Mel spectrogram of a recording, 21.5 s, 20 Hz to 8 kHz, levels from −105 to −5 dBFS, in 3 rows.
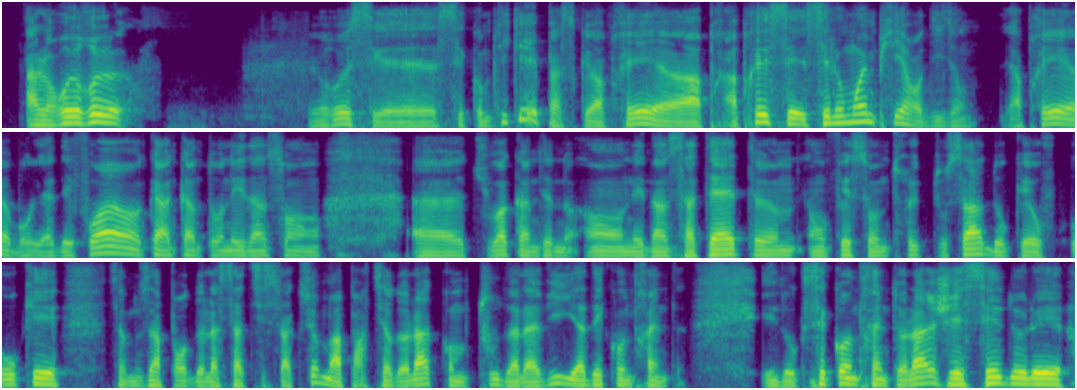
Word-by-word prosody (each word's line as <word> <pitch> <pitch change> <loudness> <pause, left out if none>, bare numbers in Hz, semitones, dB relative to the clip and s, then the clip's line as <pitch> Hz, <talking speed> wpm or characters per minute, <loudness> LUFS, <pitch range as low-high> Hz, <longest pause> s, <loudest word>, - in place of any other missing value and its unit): Alors 115 +5 +1
heureux 155 +1 +6 1.2
heureux, 115 +8 -2
c'est 85 -3 -5
c'est - - -11
compliqué, - - -4
parce - - -8
qu'après, 135 +1 0
heu, 100 - +2
apr 90 -1 0
après, 175 -1 +3
c'est 135 -4 +3
c'est 150 +5 +1
le 160 - +2
moins 185 +3 +3
pire 145 - -3
disons 95 -2 -13 0.2
et - - -20
après 130 -4 0
bon, 95 +2 -10
il 90 - -9
y - - -7
a 90 - -7
des 95 +1 -6
fois 145 0 +3
quand 110 -3 0
quand 110 -3 -6
on 105 0 -6
est 105 -1 -4
dans 100 0 -4
son 95 -2 -9 0.6
heu, 95 -1 -3
tu - - -19
vois, 110 0 +1
quand 100 -3 -4
tu 100 +1 -7 0.2
on 95 0 -3
est 95 - -3
dans 95 +1 -2
sa 100 0 -3
tête, 120 -1 +3 0.3
on 95 0 -4
fait 105 - -3
son 100 -4 -5
truc 110 +3 -10
tout 95 - -13
ça, 125 +4 +3
donc 95 -2 -7
heu, 95 - 0 0.2
OK, 120 +3 -1 0.5
ça 105 - -7
nous 95 +3 -4
apporte 100 -2 -2
de 95 - -1
la 90 - 0
satisfaction. - - -5
Mais - - +3
à - - +5
partir 105 - -4
de 95 - -1
là, 125 +7 +4
comme 100 -7 -6
tout 125 -1 -4
dans 95 -2 +1
la 90 0 +2
vie, 140 +9 -4
il 145 - -2
y 120 - +6
a - - +5
des 115 +1 +1
contraintes 105 -4 -4 0.6
et 100 - -4
donc 95 -1 -2
ces 135 - +2
contraintes-là, 130 0 +3
j'essaie 130 +3 +5
de 140 -1 +4
les 130 -1 +9
105 Hz, 220 wpm, -24 LUFS, 95-130 Hz, 1.2 s, les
